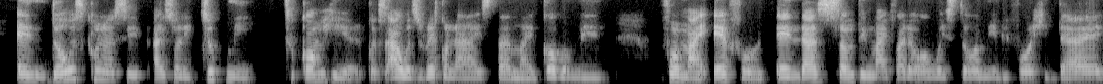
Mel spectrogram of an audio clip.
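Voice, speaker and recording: A woman talks at a moderate pace and medium pitch, with ordinary pitch variation. The background is quiet. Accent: Spanish. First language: Spanish. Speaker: international student. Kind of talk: panel discussion. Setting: video call.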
